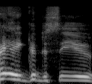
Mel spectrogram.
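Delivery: ordinary talk, nothing marked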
